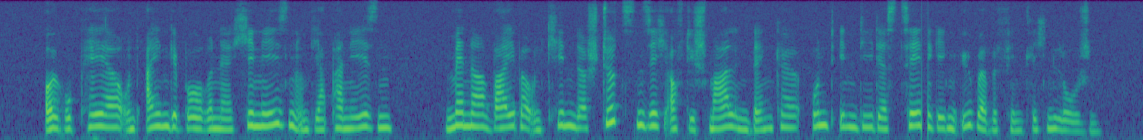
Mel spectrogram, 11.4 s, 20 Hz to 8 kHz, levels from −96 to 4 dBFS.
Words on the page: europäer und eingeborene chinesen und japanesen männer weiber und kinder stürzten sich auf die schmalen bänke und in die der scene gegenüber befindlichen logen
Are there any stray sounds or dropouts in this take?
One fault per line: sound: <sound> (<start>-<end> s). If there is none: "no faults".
sound: dropout (9.2-9.3 s)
